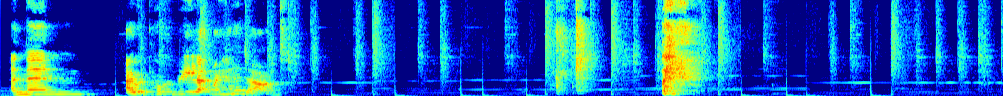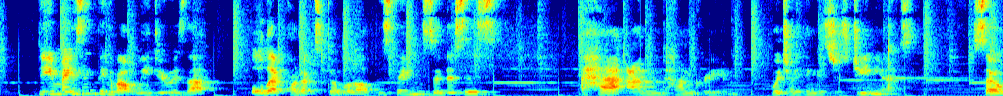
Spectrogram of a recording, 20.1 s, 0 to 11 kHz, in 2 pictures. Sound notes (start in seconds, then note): 3.5 Phoebe chuckling; 3.5 chill music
